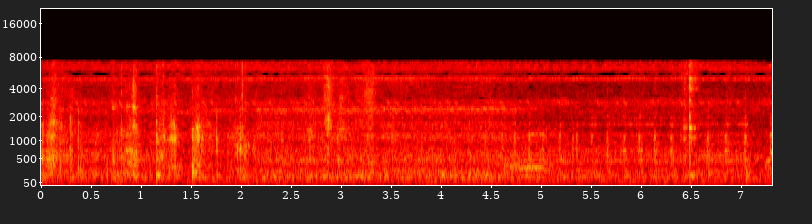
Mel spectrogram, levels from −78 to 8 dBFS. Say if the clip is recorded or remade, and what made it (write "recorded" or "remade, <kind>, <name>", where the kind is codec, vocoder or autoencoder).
remade, vocoder, Vocos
